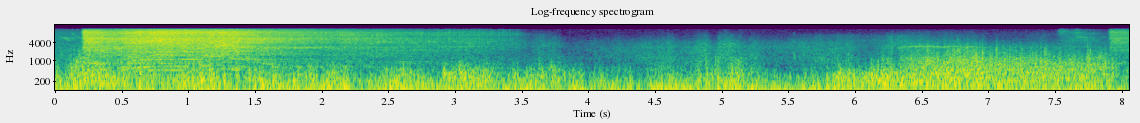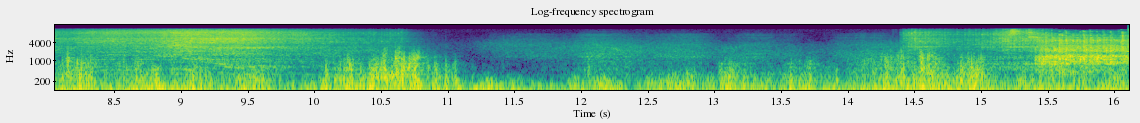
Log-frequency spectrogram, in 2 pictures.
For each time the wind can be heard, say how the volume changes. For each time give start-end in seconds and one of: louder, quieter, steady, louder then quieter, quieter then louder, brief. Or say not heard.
0.0-16.0 steady.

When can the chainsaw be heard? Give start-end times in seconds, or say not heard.
0.0-3.5, 7.5-10.8, 14.4-16.0.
